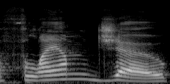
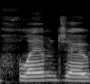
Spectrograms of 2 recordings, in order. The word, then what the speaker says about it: FlamJeaux: That's Margot Brignac from one of the cleverest named businesses I've heard in a while, Flam Joe Coffee. That is spelled FlamJeaux. She hits them all. Flam Joe Coffee.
